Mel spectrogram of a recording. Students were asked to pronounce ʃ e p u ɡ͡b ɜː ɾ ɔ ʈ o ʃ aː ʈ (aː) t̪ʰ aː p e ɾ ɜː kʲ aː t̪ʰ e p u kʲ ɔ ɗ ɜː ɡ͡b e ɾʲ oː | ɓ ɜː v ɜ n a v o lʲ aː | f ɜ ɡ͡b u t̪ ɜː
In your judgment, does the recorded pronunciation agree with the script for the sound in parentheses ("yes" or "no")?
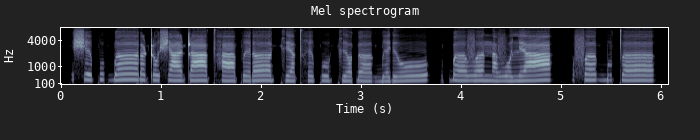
yes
